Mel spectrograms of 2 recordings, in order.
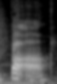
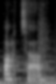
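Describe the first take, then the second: First: The middle T sound is dropped. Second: The middle T sound is clearly pronounced. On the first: The speaker calls it wrong. "Like I would say" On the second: The speaker calls it right.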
